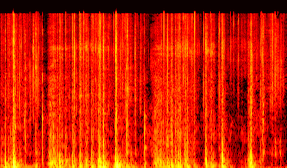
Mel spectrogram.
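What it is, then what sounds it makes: Soap bar being carved. A hand-sized solid green soap bar, held in one hand, is carved with a snap-off utility knife blade, and thin shavings curl off onto a bed of soap shavings. The cutting and scraping make a steady run of dry, crunchy, tearing scrapes with sharp, quickly fading strokes. Each stroke has a bright crisp edge over a heavier low body.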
